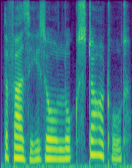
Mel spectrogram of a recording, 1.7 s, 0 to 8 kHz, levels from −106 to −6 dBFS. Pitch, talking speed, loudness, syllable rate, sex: 180 Hz, 180 wpm, -18 LUFS, 5.3 syllables/s, female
